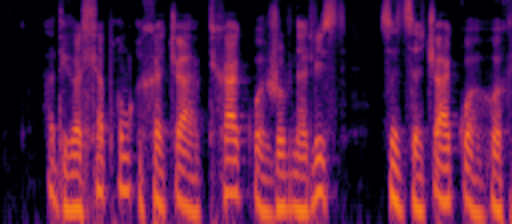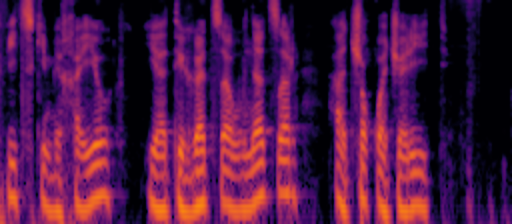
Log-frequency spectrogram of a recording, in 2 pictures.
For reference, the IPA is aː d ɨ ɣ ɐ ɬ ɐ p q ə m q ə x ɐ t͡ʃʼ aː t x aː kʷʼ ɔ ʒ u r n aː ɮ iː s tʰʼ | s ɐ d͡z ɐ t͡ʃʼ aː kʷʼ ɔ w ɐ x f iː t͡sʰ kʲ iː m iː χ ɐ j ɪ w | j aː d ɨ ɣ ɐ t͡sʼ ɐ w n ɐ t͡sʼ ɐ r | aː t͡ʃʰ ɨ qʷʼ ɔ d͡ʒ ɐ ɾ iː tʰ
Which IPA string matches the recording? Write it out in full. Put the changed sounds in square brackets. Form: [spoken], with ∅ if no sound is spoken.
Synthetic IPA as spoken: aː d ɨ ɣ ɐ ɬ ɐ p q ə m q ə x ɐ t͡ʃʼ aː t x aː kʷʼ ɔ ʒ u r n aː ɮ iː s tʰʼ | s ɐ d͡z ɐ t͡ʃʼ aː kʷʼ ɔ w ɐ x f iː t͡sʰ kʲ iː m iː χ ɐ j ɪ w | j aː d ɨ ɣ ɐ t͡sʼ ɐ w n ɐ t͡sʼ ɐ r | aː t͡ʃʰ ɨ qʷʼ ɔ d͡ʒ ɐ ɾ iː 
